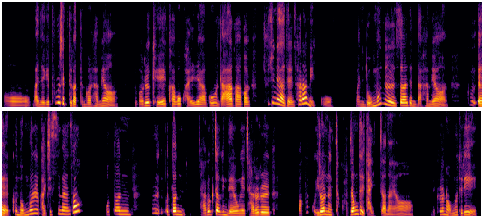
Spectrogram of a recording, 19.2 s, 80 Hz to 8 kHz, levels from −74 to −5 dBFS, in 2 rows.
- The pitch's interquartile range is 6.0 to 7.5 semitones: Yes, wide, 7.0 semitones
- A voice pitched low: No, high, 190 Hz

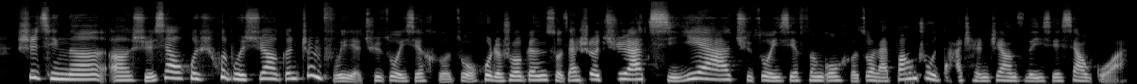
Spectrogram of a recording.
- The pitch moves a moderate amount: No, wide, 6.0 semitones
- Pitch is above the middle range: Yes, high, 195 Hz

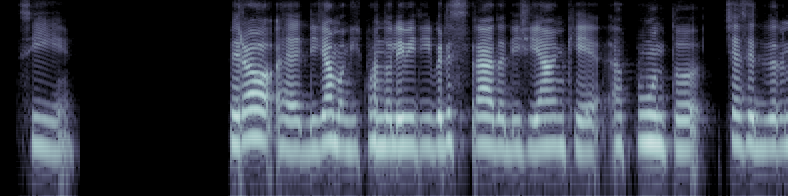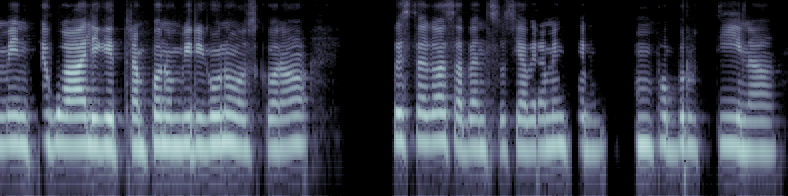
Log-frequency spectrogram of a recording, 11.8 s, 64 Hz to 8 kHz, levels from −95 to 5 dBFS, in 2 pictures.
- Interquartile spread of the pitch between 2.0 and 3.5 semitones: No, narrow, 1.5 semitones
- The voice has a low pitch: No, high, 220 Hz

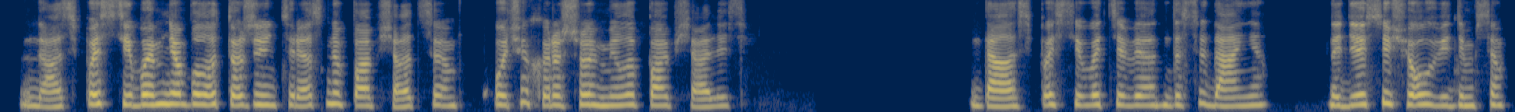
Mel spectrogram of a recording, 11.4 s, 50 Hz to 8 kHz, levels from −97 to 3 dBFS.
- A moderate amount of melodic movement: No, narrow, 2.1 semitones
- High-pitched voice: Yes, high, 245 Hz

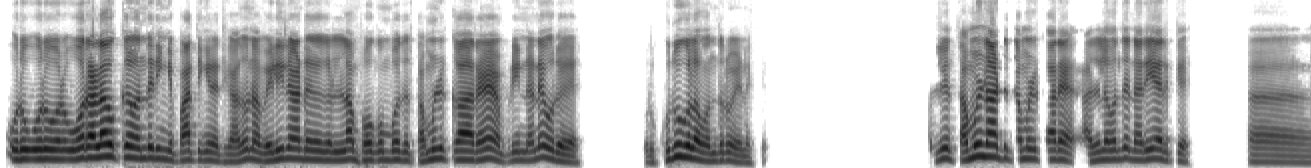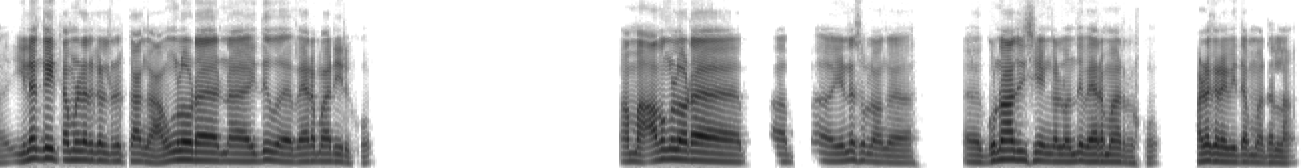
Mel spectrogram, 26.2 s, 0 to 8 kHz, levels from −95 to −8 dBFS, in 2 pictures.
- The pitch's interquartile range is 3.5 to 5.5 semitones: Yes, average, 4.1 semitones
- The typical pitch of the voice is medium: Yes, medium, 155 Hz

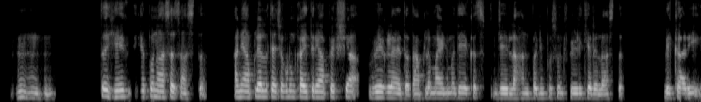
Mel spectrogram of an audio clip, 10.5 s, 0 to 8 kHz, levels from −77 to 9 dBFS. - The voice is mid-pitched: Yes, medium, 145 Hz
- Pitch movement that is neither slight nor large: Yes, average, 3.2 semitones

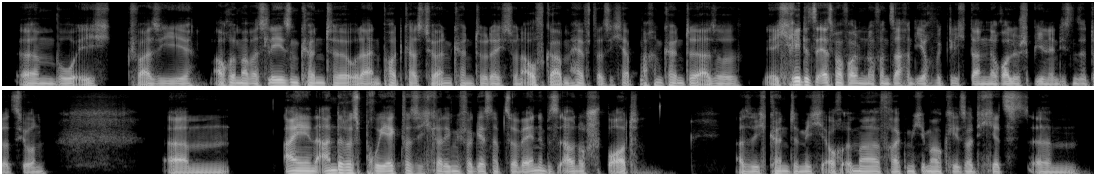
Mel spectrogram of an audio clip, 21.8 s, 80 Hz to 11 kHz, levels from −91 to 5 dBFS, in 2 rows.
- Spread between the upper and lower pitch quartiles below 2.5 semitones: Yes, narrow, 2.1 semitones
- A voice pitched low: Yes, very low, 95 Hz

